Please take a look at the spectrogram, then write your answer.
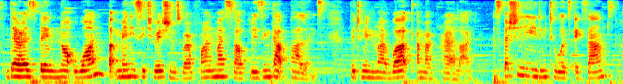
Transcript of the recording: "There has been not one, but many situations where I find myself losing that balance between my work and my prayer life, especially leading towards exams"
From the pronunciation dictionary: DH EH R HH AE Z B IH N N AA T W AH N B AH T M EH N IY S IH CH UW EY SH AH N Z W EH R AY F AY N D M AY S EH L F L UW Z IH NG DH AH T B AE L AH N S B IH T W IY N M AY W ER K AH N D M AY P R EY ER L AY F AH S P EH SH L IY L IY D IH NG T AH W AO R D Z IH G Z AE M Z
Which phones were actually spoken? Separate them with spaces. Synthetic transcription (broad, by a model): DH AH R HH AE Z B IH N N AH T W AH N B AH T M EH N IY S IH CH UW EY SH AH N Z W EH R AY F AY N D M AY S EH L F L UW Z IH NG DH AH T B AE L AH N S B IH T W IY N M AY W ER K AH N M AY P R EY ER L AY F AH S P EH SH L IY L IY D IH NG T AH W AO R D Z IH G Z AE M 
